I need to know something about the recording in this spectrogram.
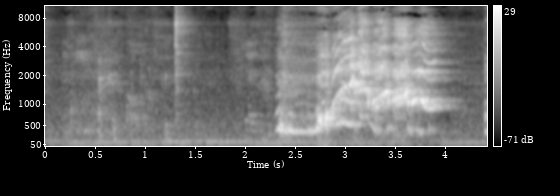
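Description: Quiet table sounds with a light click about a second in, then a loud, high-pitched burst of laughter from about halfway through that rises in pitch.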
